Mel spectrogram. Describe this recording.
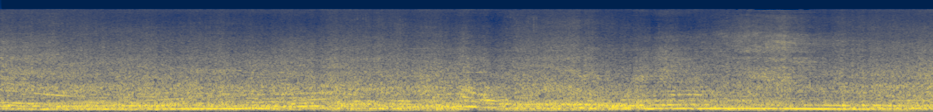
Car accelerating loudly and whizzing by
